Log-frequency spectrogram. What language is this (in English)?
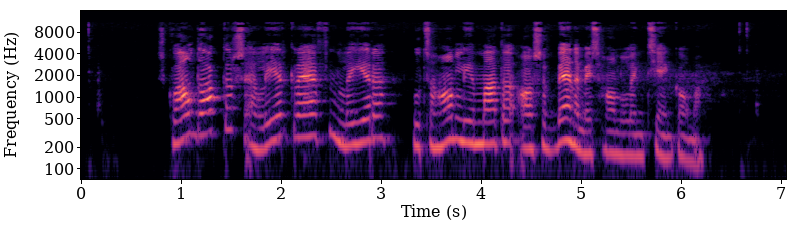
Western Frisian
